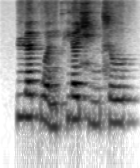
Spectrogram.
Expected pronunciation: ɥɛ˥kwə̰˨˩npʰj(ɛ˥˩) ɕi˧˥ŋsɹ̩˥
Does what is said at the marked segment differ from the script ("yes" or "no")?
yes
